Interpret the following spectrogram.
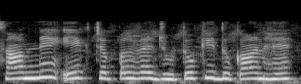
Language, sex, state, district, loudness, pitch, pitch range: Hindi, female, Uttar Pradesh, Shamli, -12 LUFS, 275 Hz, 260-280 Hz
